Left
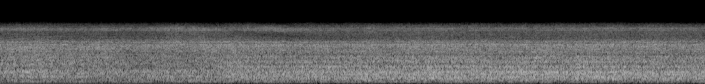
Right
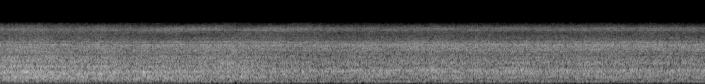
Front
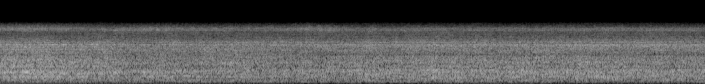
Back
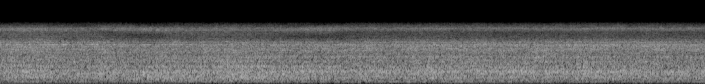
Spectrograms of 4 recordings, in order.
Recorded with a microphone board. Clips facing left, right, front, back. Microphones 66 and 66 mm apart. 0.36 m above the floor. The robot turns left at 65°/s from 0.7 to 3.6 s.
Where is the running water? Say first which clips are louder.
Right 4 dB, front 1 dB; 75° right, 5 m; by 7.1 s 95° left, 5 m.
